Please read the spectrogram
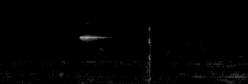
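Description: Video-call audio cut out to dead silence while the connection freezes, broken only by one short high chirp about a second in and a faint click shortly after.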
